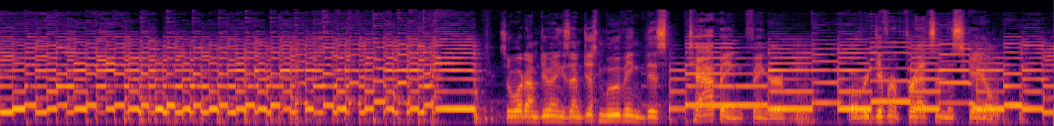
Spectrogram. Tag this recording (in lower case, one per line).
tapping guitar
